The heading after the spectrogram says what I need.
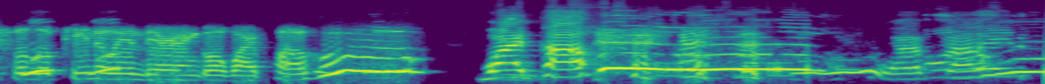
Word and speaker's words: Waipahu: Were we pronouncing that properly? Waipahu? Yeah, we got it right. We got that right. Okay, we just You can throw the Filipino in there and go Waipahu.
